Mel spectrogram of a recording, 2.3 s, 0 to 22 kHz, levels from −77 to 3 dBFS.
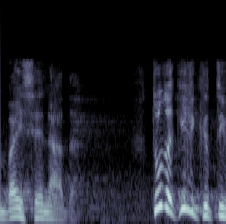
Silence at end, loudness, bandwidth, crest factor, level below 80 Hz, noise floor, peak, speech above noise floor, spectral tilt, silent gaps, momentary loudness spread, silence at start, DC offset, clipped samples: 0 s; -20 LUFS; 7.4 kHz; 18 dB; -64 dBFS; -53 dBFS; -4 dBFS; 34 dB; -6 dB/octave; none; 14 LU; 0 s; under 0.1%; under 0.1%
